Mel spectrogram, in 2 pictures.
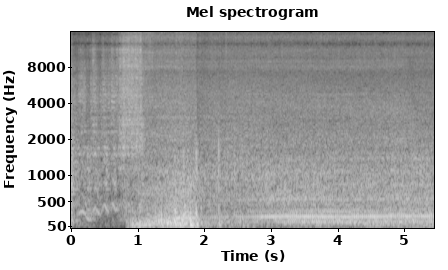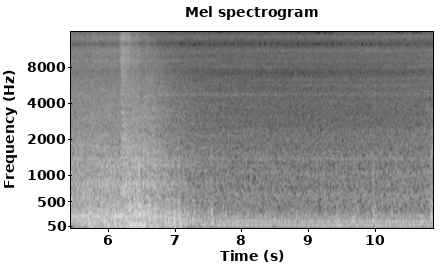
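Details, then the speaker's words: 1968 Ford Shelby GT500 KR Mustang V8, first start after new spark plugs, plug wires and high-energy coil installed and valve covers refitted: cranks, catches and settles into a steady, even lumpy idle with good oil pressure, no misses or knocks. "yeah, we're running. Sounds good. So we're looking good there. Good oil pressure."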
